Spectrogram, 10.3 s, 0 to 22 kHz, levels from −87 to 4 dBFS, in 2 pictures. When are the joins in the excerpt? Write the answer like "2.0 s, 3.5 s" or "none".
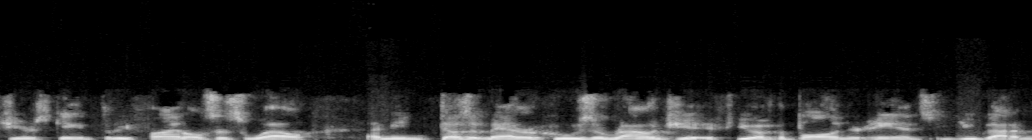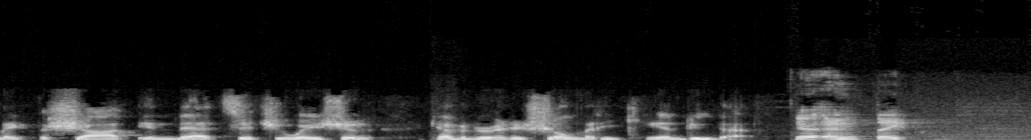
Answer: none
